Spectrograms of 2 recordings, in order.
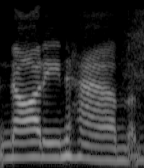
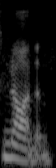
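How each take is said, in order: First: Every syllable is spelled out in full. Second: Several sounds are skipped in a shortened form. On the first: The speaker calls it wrong. "Americans would pronounce it" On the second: The speaker calls it right. "but it's Nottingham"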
